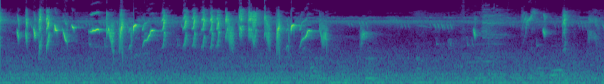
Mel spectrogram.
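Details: Sparrow giving a fast, busy burst of sharp high chirps and tweets, about two per second for four seconds, then trailing off into a few scattered faint notes against quiet background noise.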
